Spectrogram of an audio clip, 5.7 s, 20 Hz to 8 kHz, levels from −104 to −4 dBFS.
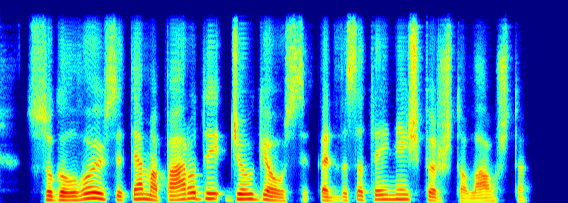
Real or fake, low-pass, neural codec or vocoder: fake; 7.2 kHz; codec, 16 kHz, 0.7 kbps, FocalCodec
